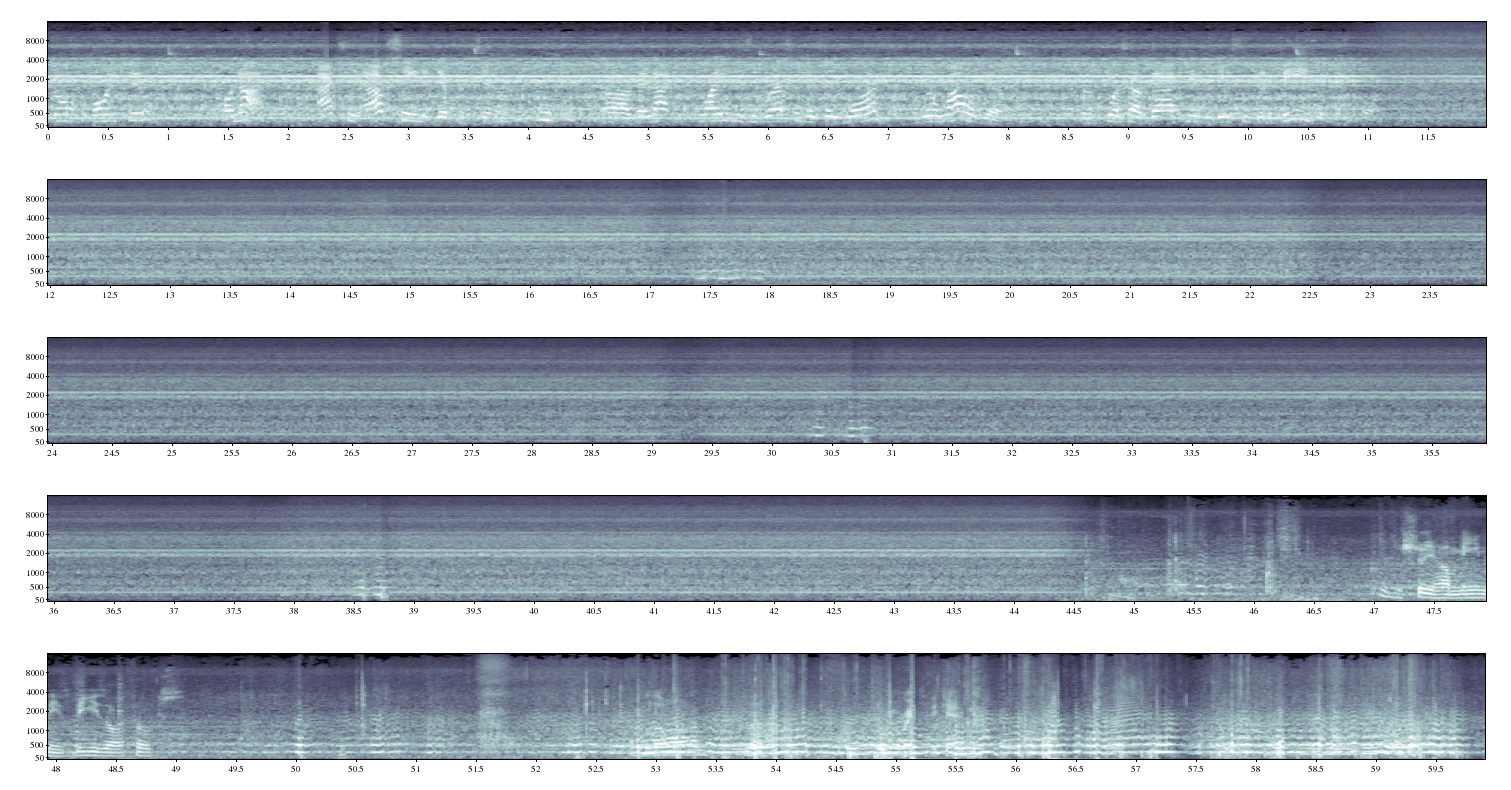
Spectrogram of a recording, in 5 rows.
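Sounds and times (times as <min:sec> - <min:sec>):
bee vacuum motor running: 0:00.0 - 0:59.9.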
